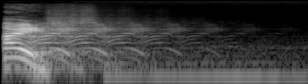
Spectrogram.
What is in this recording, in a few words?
impressive, announcer; tf2cciv; open fortress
